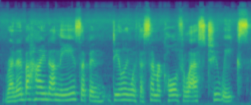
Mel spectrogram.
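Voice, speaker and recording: A woman's voice: medium pitch, fairly quick, darkish tone. A middle-aged woman from the United States, hosting a chatty, upbeat craft tutorial from her home office and talking while she works. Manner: chatty, upbeat, talks while working with hands. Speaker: craft demonstrator and channel host. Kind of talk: friendly step-by-step craft tutorial.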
